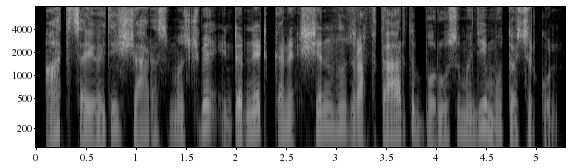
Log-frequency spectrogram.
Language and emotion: Kashmiri, surprised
